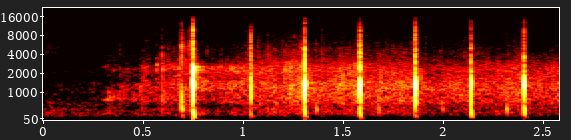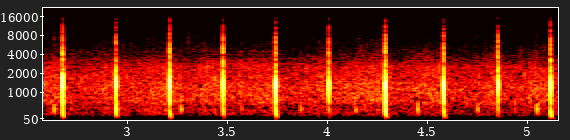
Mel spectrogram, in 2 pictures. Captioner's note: audience cheers and applauds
